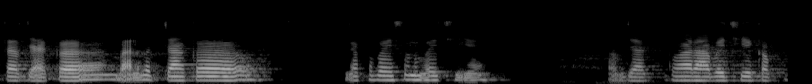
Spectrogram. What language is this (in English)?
Maithili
